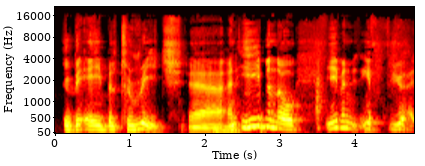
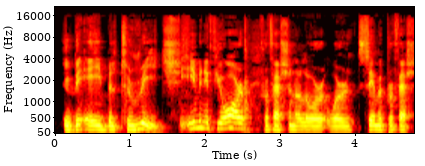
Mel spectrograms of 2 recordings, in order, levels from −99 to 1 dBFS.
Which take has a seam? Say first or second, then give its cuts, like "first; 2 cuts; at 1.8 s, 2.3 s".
second; 2 cuts; at 1.7 s, 2.7 s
